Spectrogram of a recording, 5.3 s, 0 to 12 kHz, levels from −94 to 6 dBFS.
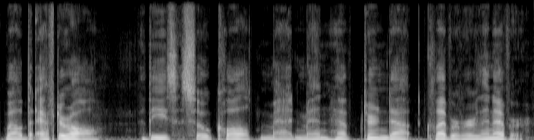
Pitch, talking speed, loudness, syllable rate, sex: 120 Hz, 145 wpm, -18 LUFS, 4.7 syllables/s, male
